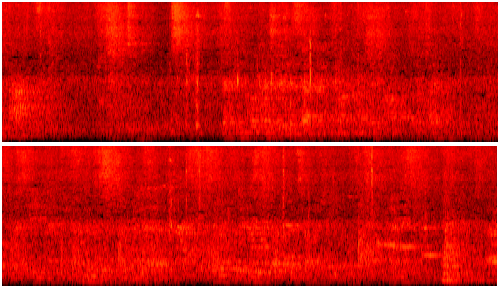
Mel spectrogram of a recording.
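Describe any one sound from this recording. Several men talk at once nearby in a room with a slight echo.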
